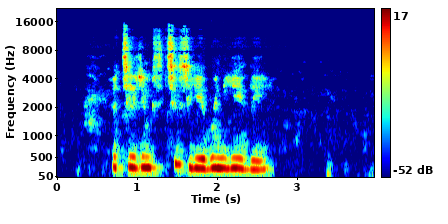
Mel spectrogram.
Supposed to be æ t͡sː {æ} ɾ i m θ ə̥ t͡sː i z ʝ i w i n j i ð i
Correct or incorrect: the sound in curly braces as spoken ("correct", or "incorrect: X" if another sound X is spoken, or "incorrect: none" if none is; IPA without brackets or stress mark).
incorrect: i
